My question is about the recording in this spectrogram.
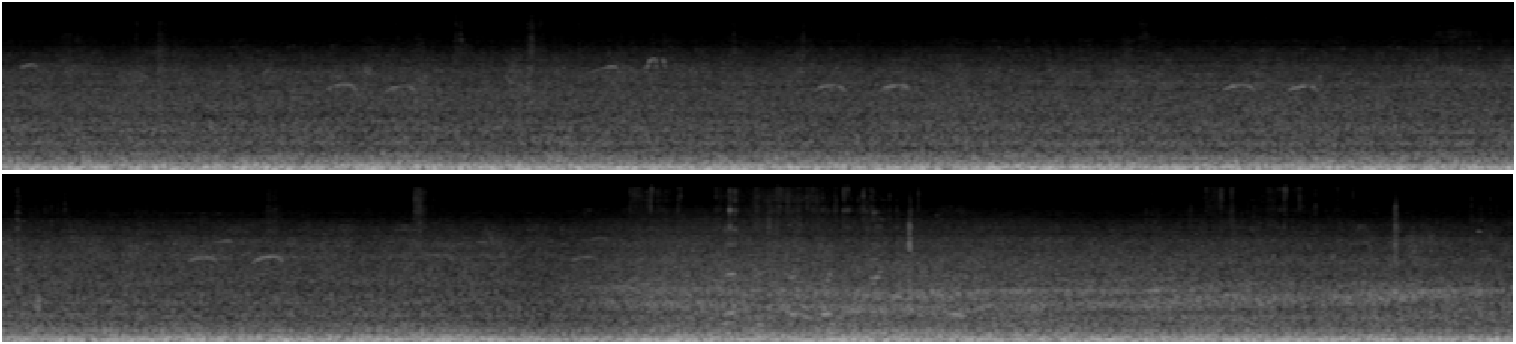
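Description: Steady low outdoor rumble with faint high chirps recurring every second or two; about two thirds of the way through a faint wavering mid-pitched sound joins in.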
